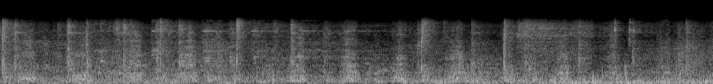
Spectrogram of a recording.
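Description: Construction-site clatter: irregular knocks and clanks, several a second, over a steady low rumble.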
